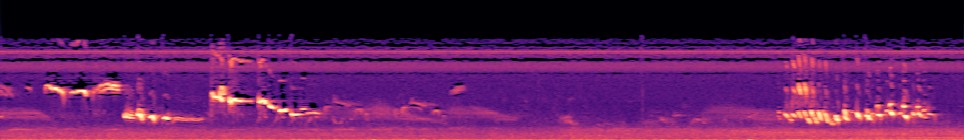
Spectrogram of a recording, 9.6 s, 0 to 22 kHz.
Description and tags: The song of an robin recorded 8th March 07. Minidisc recording. In the background is the sound of a greenfinch as well as wildfowl at the reserve where this was recorded - Fairburn, England.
